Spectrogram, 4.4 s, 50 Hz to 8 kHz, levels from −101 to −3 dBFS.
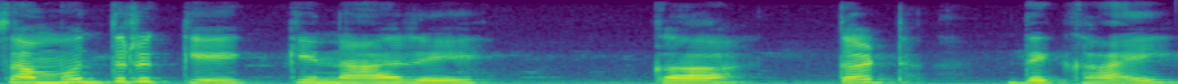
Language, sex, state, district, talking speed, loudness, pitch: Hindi, female, Madhya Pradesh, Dhar, 80 wpm, -17 LUFS, 230 Hz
